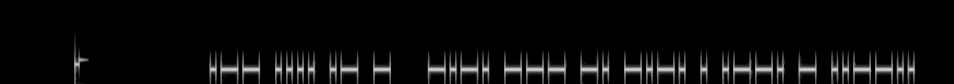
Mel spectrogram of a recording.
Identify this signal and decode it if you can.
Morse code, heard as a keyed tone, about 22 wpm, 700 Hz. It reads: WHAT CONCEPT?
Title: Sentences from Top 1100 Words 22wpm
